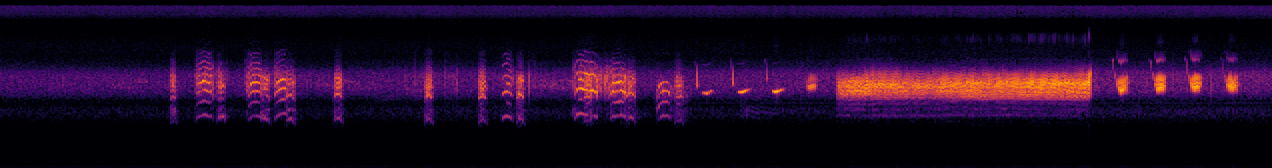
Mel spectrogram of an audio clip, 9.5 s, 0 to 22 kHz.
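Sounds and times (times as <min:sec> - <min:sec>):
trumpeter finch calling: 0:01.3 - 0:02.6, 0:03.2 - 0:09.4.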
